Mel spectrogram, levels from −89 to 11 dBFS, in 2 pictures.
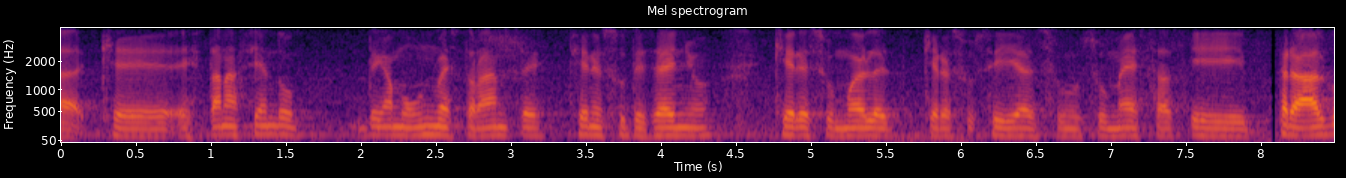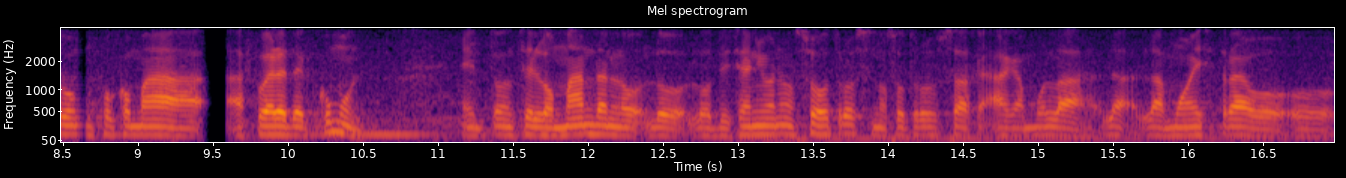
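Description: From 8.06 to 9.60 s there's a run of repeated stalls (stutter). The packets evidently weren't keeping pace with playback, so the jitter buffer kept draining and the receiver had to stretch out whatever it last had to bridge each hole. That happens about a dozen times, adding roughly 360 ms of filler and covering close to a quarter of that stretch. The longest wait, about 154 ms, fades out. Nothing actually drops out, but the sound drags and hiccups.

Next, between 10.61 and 11.46 s, you get a jitter buffer slow-down. The buffer was running thin, so the receiver rebuilt its cushion by repeating tiny pitch-period-sized slices over and over. That added about 130 ms and ran the audio at around 86% speed. The pitch stays put, but things sound stretched and a bit sluggish, with a faint wobble in places.

Then from 13.40 to 14.92 s it swings the other way, with a jitter buffer speed-up. Too much audio had piled up in the buffer, so the receiver trimmed out short pitch-period chunks in quick succession, about 150 ms in total. 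Playback runs at roughly 111%, the same pitch but noticeably rushed, as if it's hurrying to catch up.

Throughout, the call path itself cuts everything above 4 kHz, which points to G.711 mu-law at 64 kbps.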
